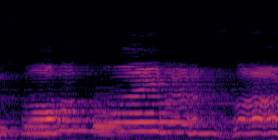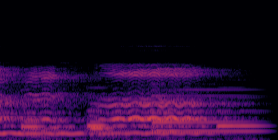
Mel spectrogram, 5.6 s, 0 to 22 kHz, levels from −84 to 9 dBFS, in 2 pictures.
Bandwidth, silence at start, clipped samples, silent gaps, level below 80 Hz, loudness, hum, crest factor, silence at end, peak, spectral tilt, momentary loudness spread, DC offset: 12 kHz; 0 s; under 0.1%; none; -70 dBFS; -38 LUFS; none; 16 dB; 0.1 s; -22 dBFS; -6.5 dB/octave; 9 LU; under 0.1%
